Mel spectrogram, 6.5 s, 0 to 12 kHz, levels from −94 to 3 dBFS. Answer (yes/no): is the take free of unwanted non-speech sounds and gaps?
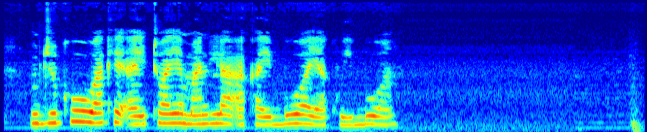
yes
